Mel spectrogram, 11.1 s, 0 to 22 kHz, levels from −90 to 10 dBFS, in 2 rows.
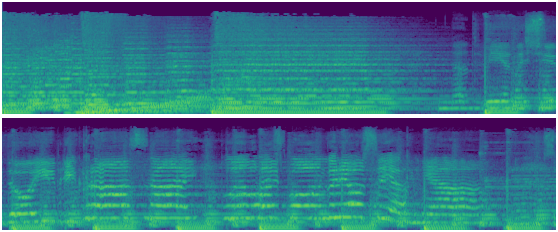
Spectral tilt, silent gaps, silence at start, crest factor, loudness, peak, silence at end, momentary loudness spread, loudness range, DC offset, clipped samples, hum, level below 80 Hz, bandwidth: -5 dB/octave; none; 0 s; 14 dB; -15 LUFS; -2 dBFS; 0 s; 8 LU; 4 LU; under 0.1%; under 0.1%; none; -26 dBFS; 16 kHz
